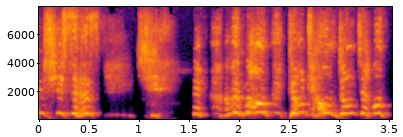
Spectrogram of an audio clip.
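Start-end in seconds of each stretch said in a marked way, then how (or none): 2.1-3.5 high-pitched, playful panic; mock urgent plea. Daughter begs mom to keep the secret, mock urgent. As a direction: retell a frantic warning, pitched way up.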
